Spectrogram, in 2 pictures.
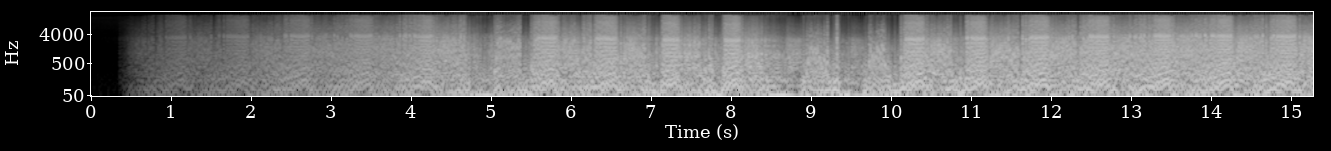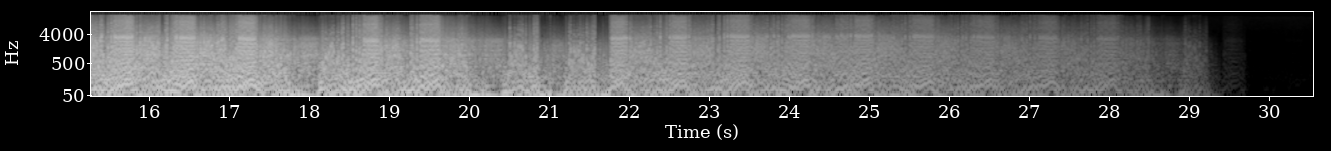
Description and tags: Scifi Synth Drone 306f
From series of scifi effects and drones recorded live with Arturia Microbrute, Casio SK-1, Roland SP-404 and Boss SP-202. This set is inspired by my scifi story in progress, "The Movers"
arturia, dronesound, noise, microbrute, sp-404, drone, casio, roland, synthesizer, sk-1, sp-202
